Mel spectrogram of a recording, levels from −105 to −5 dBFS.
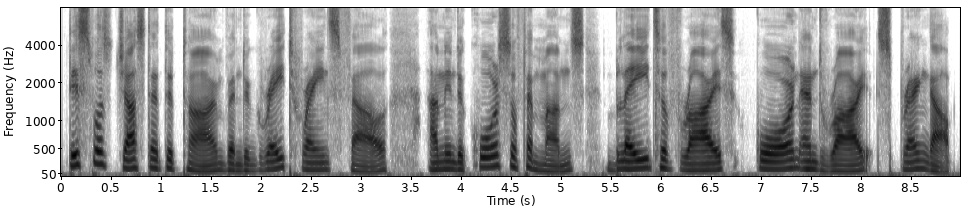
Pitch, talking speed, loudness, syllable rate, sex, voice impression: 130 Hz, 175 wpm, -17 LUFS, 3.6 syllables/s, male, masculine, adult-like, clear, refreshing, sincere, slightly unique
